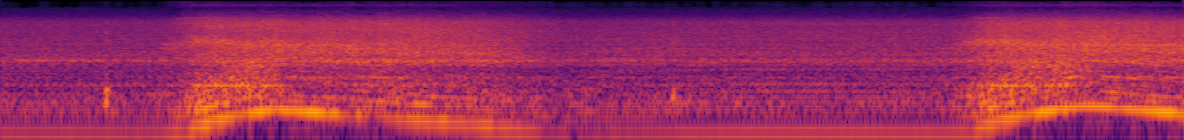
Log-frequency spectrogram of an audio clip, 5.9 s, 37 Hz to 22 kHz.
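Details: 1994–97 Honda Accord after muffler replacement, fixing a leak that was louder on deceleration: even idle with two clean, quick revs that rise and settle smoothly, no rattles or drone; exhaust sounds healthy.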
